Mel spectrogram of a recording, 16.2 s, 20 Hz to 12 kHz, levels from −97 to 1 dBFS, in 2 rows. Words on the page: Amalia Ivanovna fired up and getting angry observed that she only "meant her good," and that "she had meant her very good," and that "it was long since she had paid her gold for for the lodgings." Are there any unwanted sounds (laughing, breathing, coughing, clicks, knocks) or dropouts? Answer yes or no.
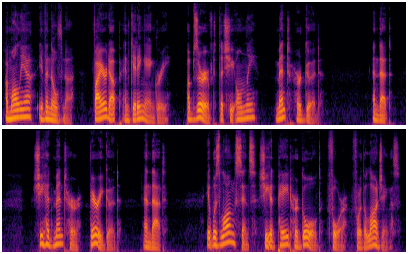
no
